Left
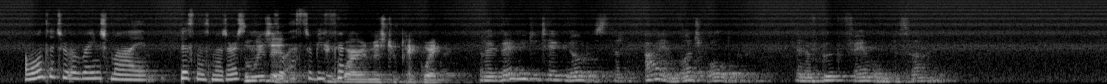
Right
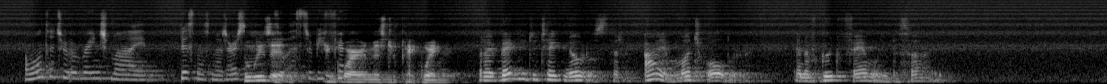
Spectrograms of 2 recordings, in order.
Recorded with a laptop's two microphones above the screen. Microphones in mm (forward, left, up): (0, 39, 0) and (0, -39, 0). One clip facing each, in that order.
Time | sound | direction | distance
0.2 | a woman speaking | 25° left (ahead or behind) | 0.7 m
2.4 | a man speaking | 15° right (ahead or behind) | 2.5 m
4.8 | a woman speaking | 65° right (ahead or behind) | 3 m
